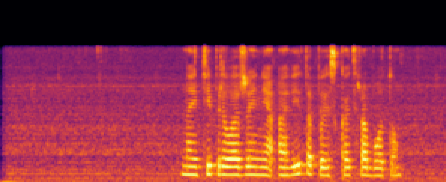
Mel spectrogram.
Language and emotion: Russian, neutral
